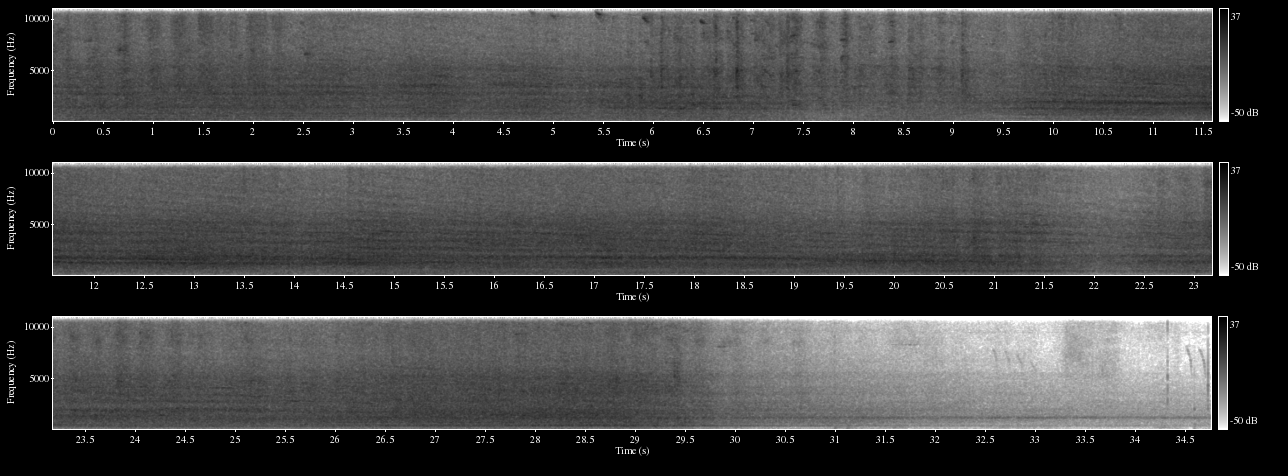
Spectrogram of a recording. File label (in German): Gueterzug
